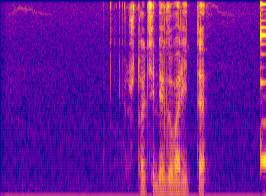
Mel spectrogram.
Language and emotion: Russian, neutral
